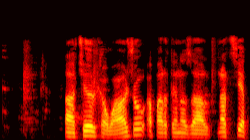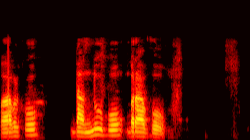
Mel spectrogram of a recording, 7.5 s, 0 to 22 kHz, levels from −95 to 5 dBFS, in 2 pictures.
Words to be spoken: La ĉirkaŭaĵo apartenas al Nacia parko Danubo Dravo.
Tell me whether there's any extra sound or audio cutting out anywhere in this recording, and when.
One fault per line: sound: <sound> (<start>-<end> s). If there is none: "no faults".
no faults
